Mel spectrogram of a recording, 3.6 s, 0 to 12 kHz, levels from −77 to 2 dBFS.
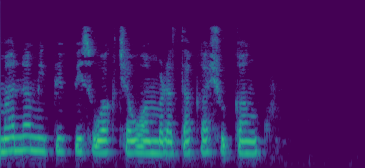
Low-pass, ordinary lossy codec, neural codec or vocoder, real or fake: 7.2 kHz; AAC, 64 kbps; none; real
